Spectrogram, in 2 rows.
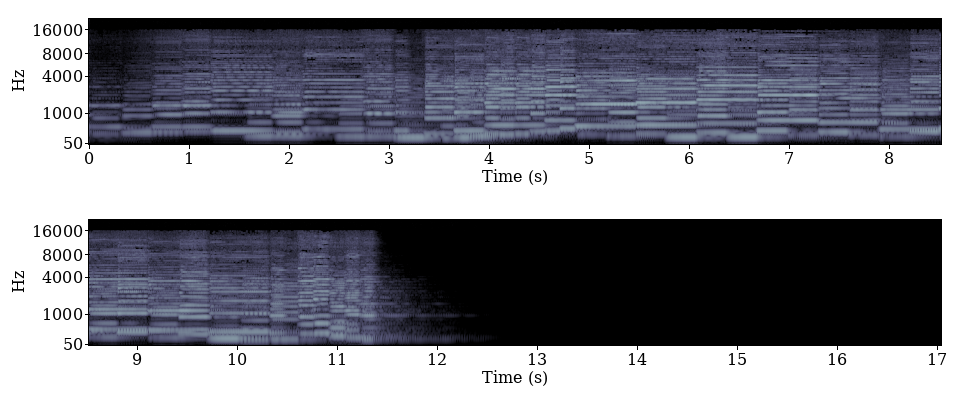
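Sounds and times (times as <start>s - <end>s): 
clarinet duet playing a waltz: 0.0s - 11.8s.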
